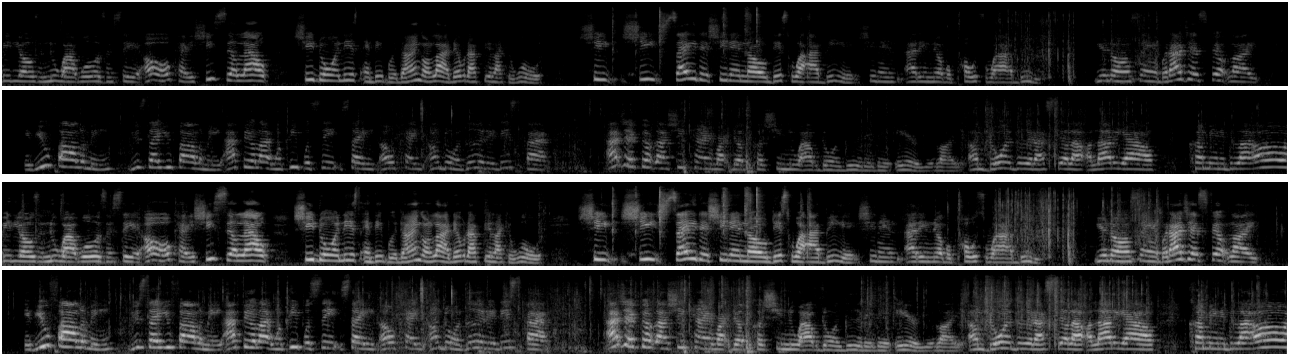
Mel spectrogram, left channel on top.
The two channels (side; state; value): left; quieter; 8.9 dB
